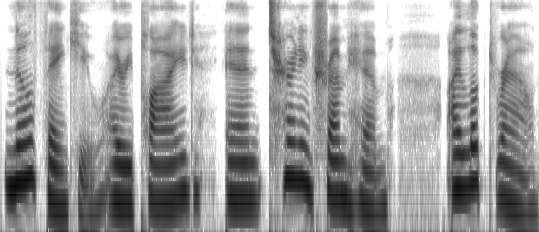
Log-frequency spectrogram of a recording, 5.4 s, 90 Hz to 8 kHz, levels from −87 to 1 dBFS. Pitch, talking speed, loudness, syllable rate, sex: 180 Hz, 135 wpm, -17 LUFS, 3.3 syllables/s, female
